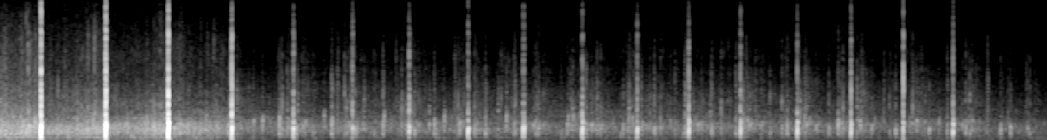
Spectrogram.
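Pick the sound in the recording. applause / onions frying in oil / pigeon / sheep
applause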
